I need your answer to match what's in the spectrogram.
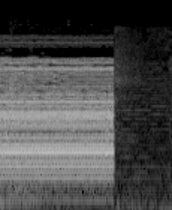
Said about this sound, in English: Don't just mention their names. You gotta beep it out now.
